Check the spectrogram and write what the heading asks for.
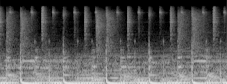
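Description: Psytrance DJ set playing: electronic dance music with a steady kick drum about twice a second over a heavy rolling bass line.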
